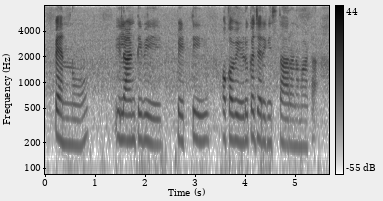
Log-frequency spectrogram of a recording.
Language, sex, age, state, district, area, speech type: Telugu, female, 60+, Andhra Pradesh, East Godavari, rural, spontaneous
